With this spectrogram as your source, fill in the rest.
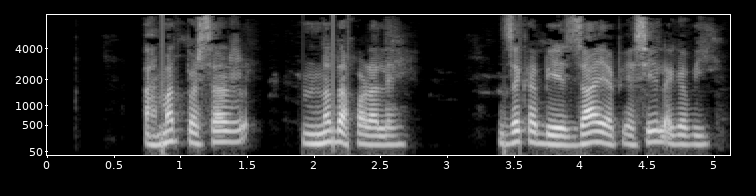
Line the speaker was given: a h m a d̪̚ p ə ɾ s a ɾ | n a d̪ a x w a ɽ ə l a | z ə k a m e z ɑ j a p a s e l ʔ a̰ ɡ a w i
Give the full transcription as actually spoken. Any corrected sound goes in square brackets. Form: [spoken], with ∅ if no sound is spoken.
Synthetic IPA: a h m a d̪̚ p ə ɾ s a ɾ | n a d̪ a x w a ɽ ə l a | z ə k a [b] e z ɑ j a p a s e l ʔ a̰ ɡ a w i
